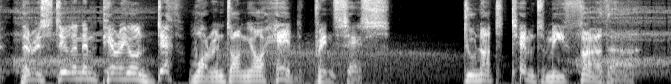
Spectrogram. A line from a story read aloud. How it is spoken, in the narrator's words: Vader thundered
